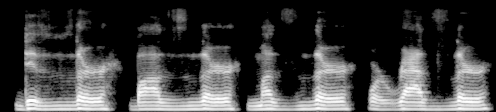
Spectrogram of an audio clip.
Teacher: There's also the th in the middle, which is voiced.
